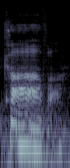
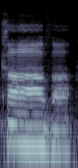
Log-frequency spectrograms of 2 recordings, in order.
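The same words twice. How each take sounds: First: The word has a throat break in the middle. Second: The word flows smoothly with no break. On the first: The speaker calls it right. "you have to break it up" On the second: The speaker calls it wrong. "it's like not ka'ava"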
